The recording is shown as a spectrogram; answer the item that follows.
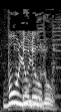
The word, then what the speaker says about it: bululú: Estaba escuchando música en el celular y de repente, buenas noches, era un audio del Bolulú, de una vez que habíamos ido con las chicas. – El Bolulú. – El Bululú. Lo dije mal, Bolulú.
